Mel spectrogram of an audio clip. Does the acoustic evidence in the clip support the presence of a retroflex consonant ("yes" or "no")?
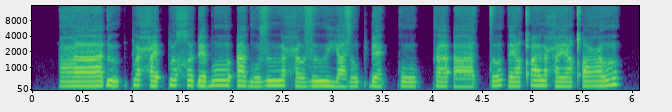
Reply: no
